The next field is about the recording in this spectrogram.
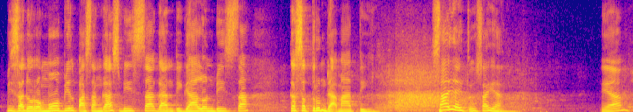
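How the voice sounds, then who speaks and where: A woman's voice: mid-range voice, slight background noise. A middle-aged woman pastor, telling a funny story in a sermon and acting out the sounds and voices in it. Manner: animated and humorous, acts out sounds and dialogue.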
